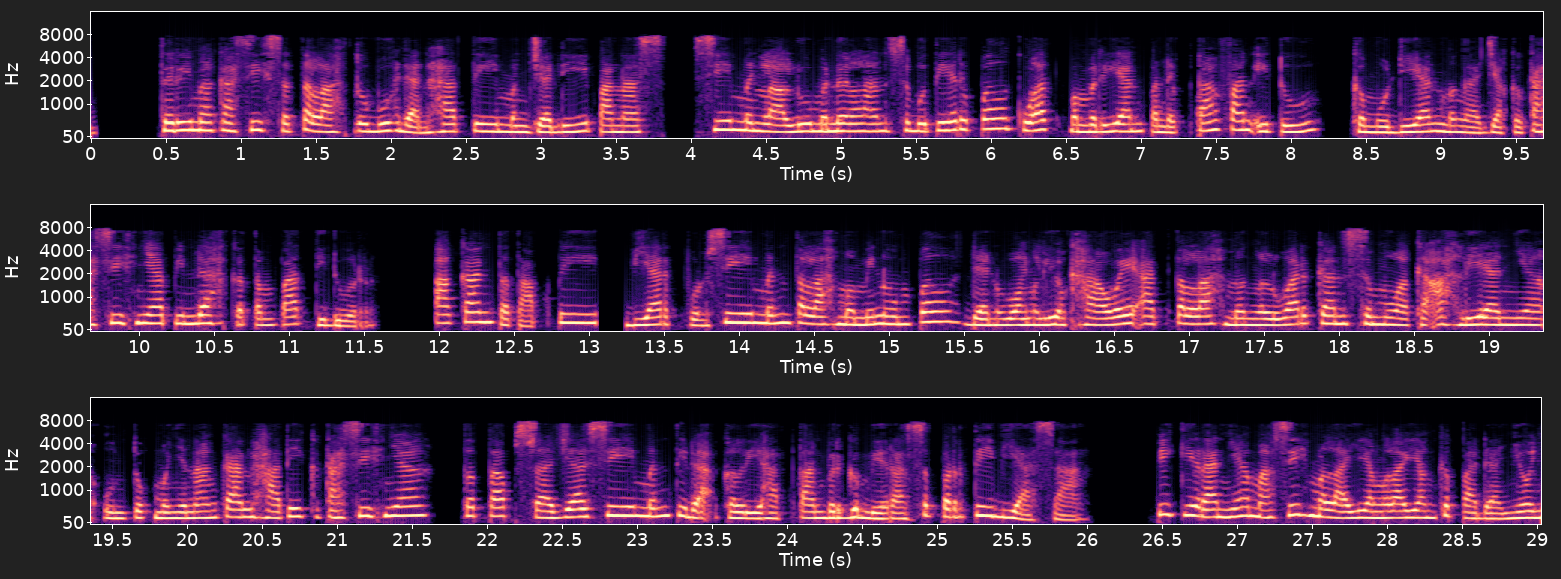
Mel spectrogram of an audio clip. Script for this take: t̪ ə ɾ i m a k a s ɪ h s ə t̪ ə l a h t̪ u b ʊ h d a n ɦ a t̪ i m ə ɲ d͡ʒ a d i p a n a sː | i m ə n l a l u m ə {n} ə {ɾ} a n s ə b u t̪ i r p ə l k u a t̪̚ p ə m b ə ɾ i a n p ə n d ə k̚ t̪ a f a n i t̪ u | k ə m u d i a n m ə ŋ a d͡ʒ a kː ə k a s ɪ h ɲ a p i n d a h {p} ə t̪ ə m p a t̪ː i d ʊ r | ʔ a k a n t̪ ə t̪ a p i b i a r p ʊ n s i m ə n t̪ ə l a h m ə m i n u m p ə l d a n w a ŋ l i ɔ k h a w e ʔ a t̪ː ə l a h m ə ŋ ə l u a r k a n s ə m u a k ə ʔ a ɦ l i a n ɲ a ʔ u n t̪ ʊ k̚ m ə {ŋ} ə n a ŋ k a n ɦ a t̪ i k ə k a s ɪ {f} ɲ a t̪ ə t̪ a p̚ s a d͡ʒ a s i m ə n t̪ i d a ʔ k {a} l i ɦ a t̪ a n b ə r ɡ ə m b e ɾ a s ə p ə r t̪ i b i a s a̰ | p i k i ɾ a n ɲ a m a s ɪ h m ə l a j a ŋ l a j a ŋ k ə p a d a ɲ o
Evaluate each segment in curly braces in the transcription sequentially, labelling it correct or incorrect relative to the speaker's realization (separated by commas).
correct, incorrect, incorrect, incorrect, incorrect, incorrect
